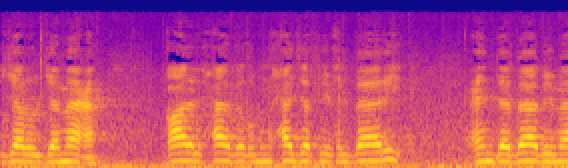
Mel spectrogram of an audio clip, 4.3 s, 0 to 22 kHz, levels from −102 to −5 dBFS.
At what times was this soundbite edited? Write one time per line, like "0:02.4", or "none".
0:02.5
